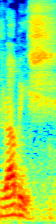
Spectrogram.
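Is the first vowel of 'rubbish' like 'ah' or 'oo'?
ah. The first vowel is an open 'ah' sound. "they will not pronounce rubbish"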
